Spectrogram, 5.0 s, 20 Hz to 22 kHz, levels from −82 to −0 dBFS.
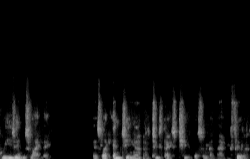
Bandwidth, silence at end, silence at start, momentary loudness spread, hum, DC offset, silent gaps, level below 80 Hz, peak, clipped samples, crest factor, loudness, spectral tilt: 10.5 kHz; 0 s; 0 s; 16 LU; none; under 0.1%; 1.24-1.32 s, 1.44-1.84 s; -74 dBFS; -16 dBFS; under 0.1%; 18 dB; -34 LUFS; -4 dB/octave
